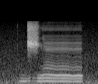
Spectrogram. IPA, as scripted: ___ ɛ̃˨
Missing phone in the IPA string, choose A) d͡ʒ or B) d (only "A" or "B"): A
